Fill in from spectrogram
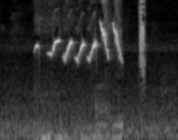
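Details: Double-collared seedeater singing the tui tui style of song used to train and warm up males: a run of about six whistled, wavering slurred notes that turn buzzier and steeply downslurred at the end, then one short harsh burst.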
